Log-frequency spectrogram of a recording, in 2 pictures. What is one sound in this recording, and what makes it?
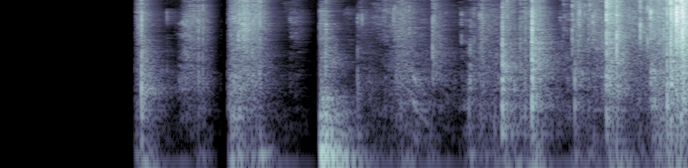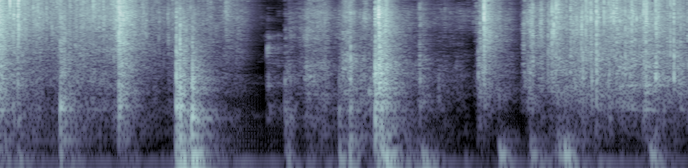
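Plastic wrapping crinkles and tears on a box.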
